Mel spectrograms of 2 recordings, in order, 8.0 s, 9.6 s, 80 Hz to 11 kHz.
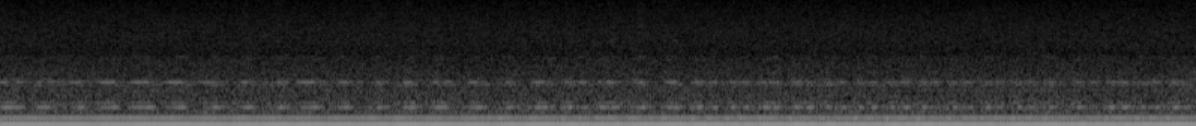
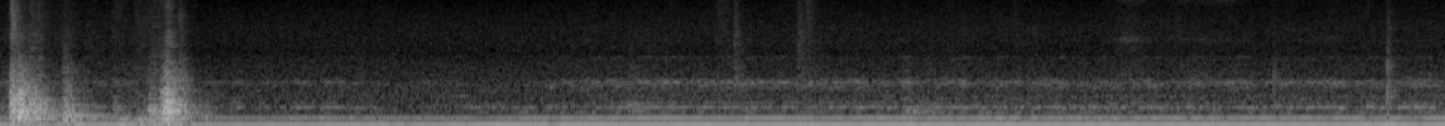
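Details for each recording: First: c.1980 Homestead Whisperfan II ceiling fan at speed: low steady hum with faint ringing; glass shade rattling because the switch housing is a bit loose; bearings good. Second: c.1980 Homestead Whisperfan II ceiling fan, bearings good. After handling thumps, a steady low motor hum with a fixed tone as speed is turned up. The loose switch housing makes the glass rattle; otherwise a normal hum from a loud model.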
